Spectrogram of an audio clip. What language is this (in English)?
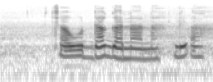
Venda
